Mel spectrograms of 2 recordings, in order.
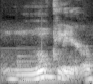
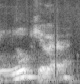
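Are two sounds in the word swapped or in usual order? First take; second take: usual; swapped. First: The sounds are in their usual order. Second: Two sounds are swapped from their usual order. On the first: "Instead of" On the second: "people say nuclear because we're more used to words like binocular"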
